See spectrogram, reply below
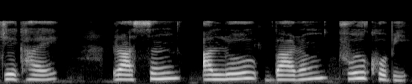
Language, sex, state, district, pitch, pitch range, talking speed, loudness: Garo, female, Meghalaya, West Garo Hills, 235 Hz, 220-265 Hz, 75 wpm, -16 LUFS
